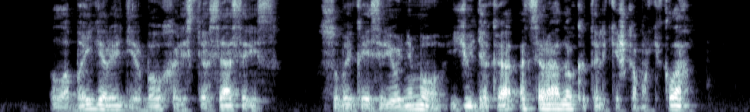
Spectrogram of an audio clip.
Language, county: Lithuanian, Kaunas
